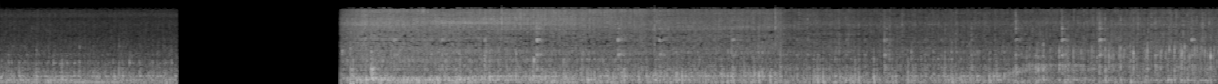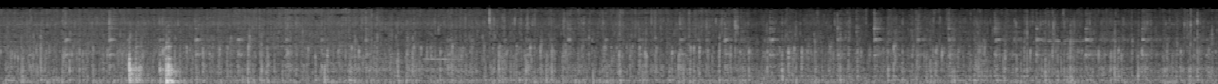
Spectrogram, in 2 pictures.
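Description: Okra curry simmers under a lid in a covered pot, a soft steady bubbling hiss that holds evenly at low level after a brief silence, with a couple of faint clinks partway through.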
